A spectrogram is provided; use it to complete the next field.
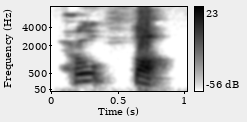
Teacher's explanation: Ta is very thick and high.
